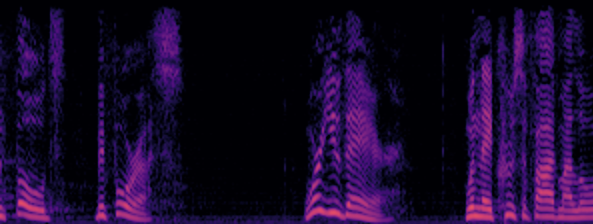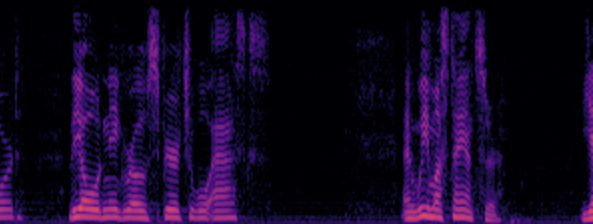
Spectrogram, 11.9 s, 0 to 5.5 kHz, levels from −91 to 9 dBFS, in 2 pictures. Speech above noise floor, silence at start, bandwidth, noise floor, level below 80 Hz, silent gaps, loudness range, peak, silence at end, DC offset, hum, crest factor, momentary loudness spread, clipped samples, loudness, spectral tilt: 36 dB; 0 s; 5.4 kHz; -75 dBFS; -78 dBFS; none; 6 LU; -22 dBFS; 0 s; under 0.1%; none; 20 dB; 18 LU; under 0.1%; -40 LUFS; -5 dB/octave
